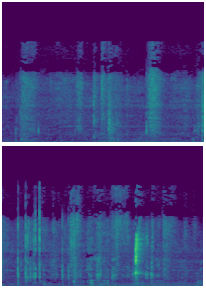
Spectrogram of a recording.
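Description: A husky puppy panting, quick soft breathy huffs in a continuous rhythm, heard close with faint rustling and clatter around it.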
